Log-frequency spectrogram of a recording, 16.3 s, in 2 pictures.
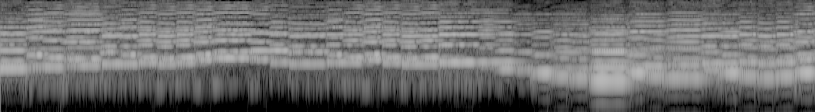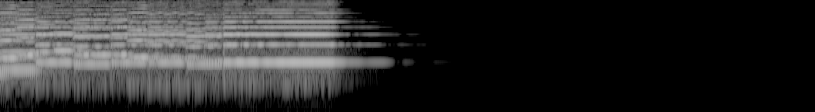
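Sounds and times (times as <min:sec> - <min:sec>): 
violin trio playing a bourree: 0:00.0 - 0:11.4.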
